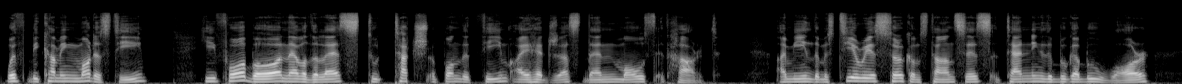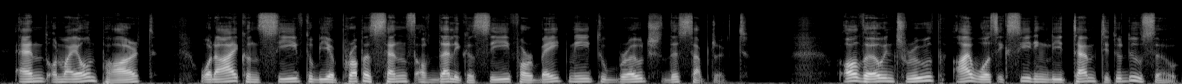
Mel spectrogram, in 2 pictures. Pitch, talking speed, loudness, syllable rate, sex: 120 Hz, 140 wpm, -20 LUFS, 4.6 syllables/s, male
